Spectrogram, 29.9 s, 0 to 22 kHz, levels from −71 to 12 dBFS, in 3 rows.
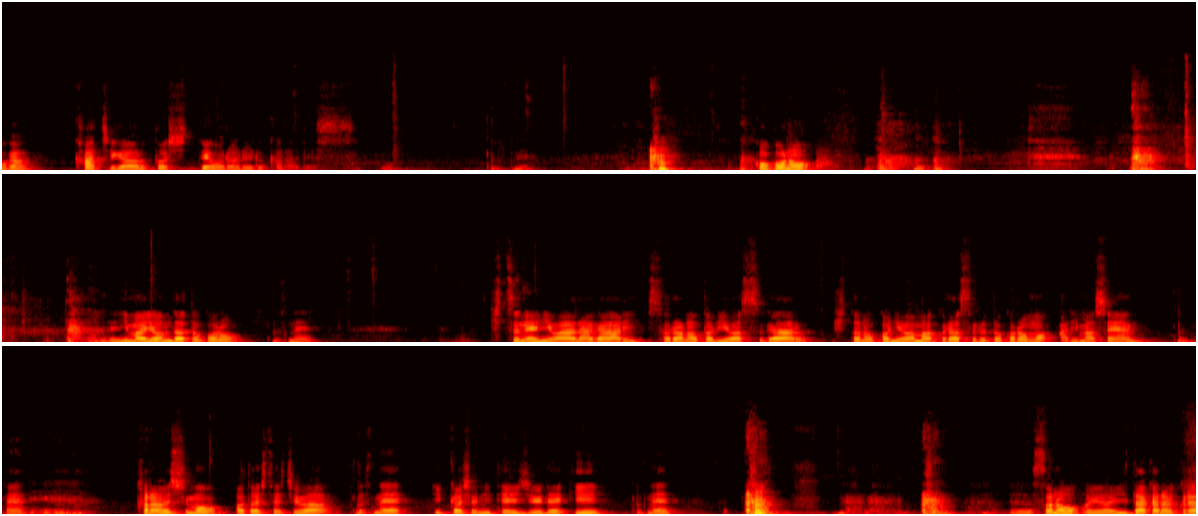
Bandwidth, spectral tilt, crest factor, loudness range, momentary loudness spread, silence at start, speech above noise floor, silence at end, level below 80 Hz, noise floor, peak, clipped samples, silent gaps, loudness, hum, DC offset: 15.5 kHz; -6 dB/octave; 26 dB; 7 LU; 21 LU; 0 s; 34 dB; 0 s; -76 dBFS; -61 dBFS; -2 dBFS; under 0.1%; none; -27 LUFS; none; under 0.1%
